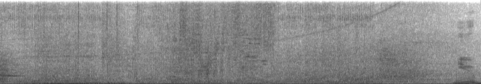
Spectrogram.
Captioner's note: audio whooshing continues; creatures growling continues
